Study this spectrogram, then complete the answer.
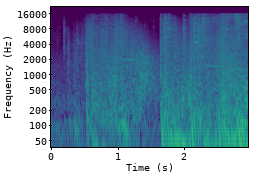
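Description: Shotgun blasts in the video game Destiny 2, a muffled shot near the start and a loud, sharp burst at about one and a half seconds, set in dense, continuous game noise with no talk.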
